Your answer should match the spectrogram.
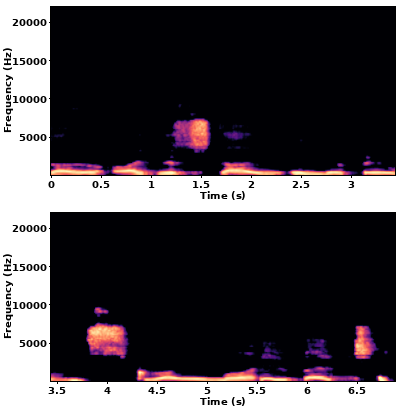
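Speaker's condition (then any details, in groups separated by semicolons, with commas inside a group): Cerebral palsy; from birth, caused by lack of oxygen to the brain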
